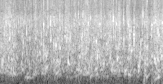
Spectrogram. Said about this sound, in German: Die Walliser Wasserleiter, die Zuohne, kennt man heute vor allem als Wanderwege. Es ist ungeheuer beruhigend und erholsam, neben dem gurgelnden Wasser zu laufen.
